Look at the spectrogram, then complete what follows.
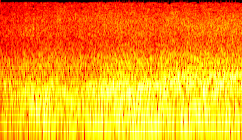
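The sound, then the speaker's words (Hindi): Storm at sea as a ship is caught in a violent tempest: a loud, unbroken roar of rain and churning water that holds steady throughout, with no clear separate thunderclaps. “Black Michael अपना वादा भूला नहीं, लेकिन इससे पहले कि वो अंग्रेजों को खबर पहुंचाता, उसका जहाज फाल्डा एक जबरदस्त तूफान में घिर गया”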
